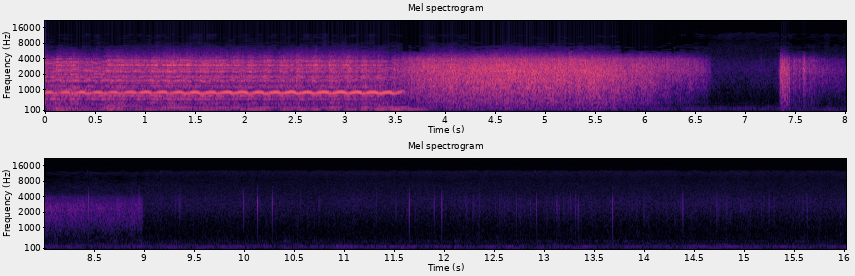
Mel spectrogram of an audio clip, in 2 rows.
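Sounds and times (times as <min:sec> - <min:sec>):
low hum with crackle: 0:03.2 - 0:16.0.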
